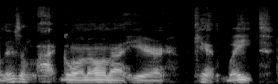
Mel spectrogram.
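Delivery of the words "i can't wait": normal talking voice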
